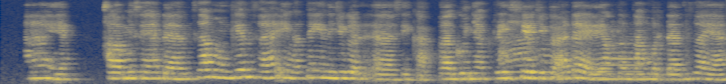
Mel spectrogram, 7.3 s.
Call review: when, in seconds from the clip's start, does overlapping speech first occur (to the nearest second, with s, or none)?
5 s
